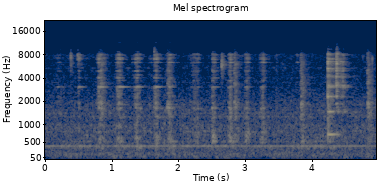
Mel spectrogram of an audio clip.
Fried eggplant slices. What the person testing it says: শব্দ শুনে আপনারা বুঝতে পারছেন কত মচমচে হয়েছে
